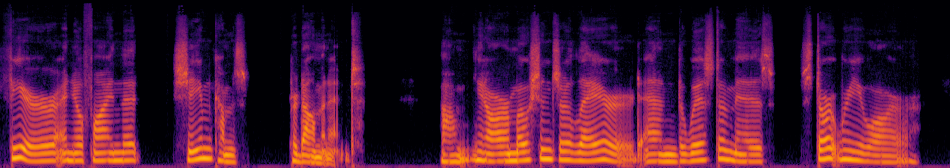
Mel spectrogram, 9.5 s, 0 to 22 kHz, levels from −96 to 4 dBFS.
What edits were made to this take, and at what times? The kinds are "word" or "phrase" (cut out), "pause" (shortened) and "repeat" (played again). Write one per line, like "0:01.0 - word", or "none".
none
